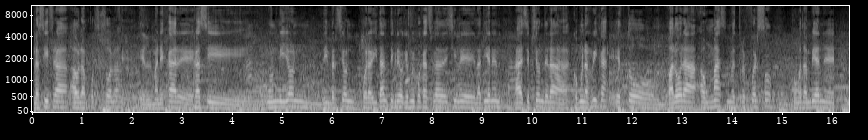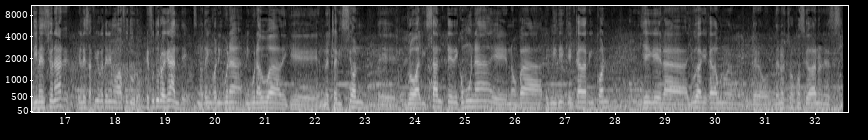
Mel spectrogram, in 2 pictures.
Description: Ante una audiencia repleta de vecinos, dirigentes sociales, autoridades comunales, regionales y provinciales, el alcalde Ramón Bahamonde rindió su tercera cuenta pública correspondiente a la gestión del año 2018, destacando la buena salud del estado financiero del municipio que permitirá la concreción de importantes iniciativas en los próximos años.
